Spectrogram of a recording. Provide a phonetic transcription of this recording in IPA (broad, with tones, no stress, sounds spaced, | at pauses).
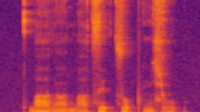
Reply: kʰ w a˥˧ l ã˧ n̪ w a˧ t͡s e˦ ʔ t͡s o˦ ʔ pʰ ĩ˨˩ ɕ o˨ ʔ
